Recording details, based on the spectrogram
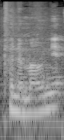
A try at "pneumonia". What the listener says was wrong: No one pronounces a P. Come on.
